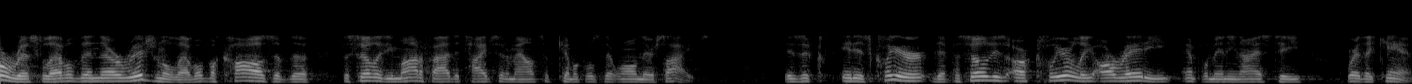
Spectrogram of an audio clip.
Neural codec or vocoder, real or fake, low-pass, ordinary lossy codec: none; real; 7.2 kHz; AAC, 16 kbps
